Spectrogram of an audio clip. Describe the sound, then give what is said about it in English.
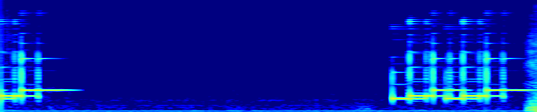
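An outgoing phone call rings out unanswered: a short melodic chiming tone plays, pauses for a couple of seconds, then repeats, clear with no voices. “will answer this phone call”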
